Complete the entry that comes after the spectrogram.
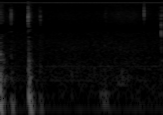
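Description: Soft clicks from a computer keyboard, with a quick cluster of keystrokes at the start and a couple of isolated taps near the end, close and faint in a quiet room.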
